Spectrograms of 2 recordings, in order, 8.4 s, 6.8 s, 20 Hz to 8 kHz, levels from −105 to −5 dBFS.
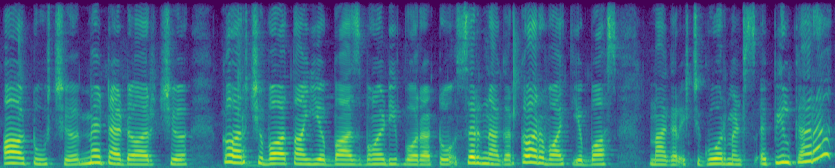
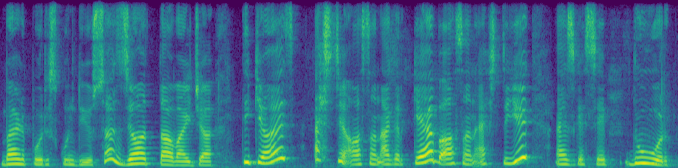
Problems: constant background noise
